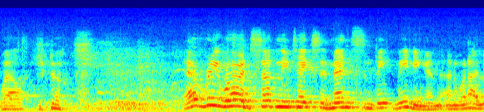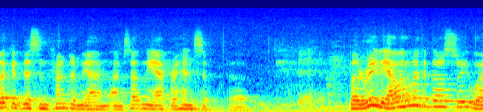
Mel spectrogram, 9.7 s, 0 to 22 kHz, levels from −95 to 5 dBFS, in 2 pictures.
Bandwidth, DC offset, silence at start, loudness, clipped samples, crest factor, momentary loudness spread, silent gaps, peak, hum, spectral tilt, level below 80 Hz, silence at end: 8.6 kHz; under 0.1%; 0 s; -14 LUFS; under 0.1%; 14 dB; 17 LU; none; 0 dBFS; none; -8 dB/octave; -34 dBFS; 0 s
